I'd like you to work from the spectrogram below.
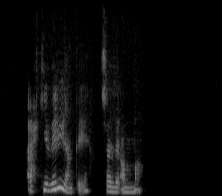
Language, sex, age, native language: Icelandic, female, 20-29, Icelandic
